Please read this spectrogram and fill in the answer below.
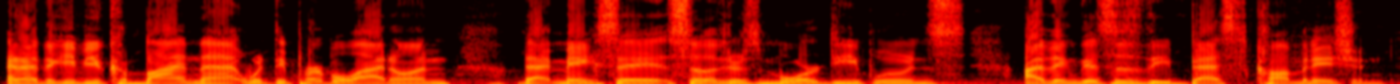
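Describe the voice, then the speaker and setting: A young man with a hoarse, partly lost voice, chatting casually as a gaming YouTuber explaining his build. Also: fairly high pitch, lively intonation, fairly bright tone, no echo. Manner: chatty, fast and filler-heavy. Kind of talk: casual gameplay commentary.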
